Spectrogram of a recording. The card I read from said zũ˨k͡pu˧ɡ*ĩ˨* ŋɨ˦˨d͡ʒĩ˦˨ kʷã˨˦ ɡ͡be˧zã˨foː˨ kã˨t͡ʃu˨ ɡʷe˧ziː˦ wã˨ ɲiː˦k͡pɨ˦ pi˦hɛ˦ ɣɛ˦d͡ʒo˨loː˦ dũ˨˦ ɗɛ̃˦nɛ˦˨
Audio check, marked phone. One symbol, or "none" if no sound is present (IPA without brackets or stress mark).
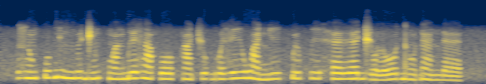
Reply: ĩ˨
